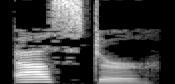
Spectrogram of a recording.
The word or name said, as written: astor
